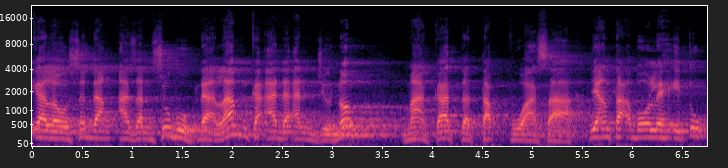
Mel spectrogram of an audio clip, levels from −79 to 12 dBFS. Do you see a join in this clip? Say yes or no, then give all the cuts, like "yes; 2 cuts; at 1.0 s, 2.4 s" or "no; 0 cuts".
no; 0 cuts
